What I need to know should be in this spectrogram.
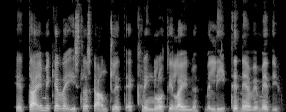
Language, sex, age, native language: Icelandic, male, 40-49, Icelandic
